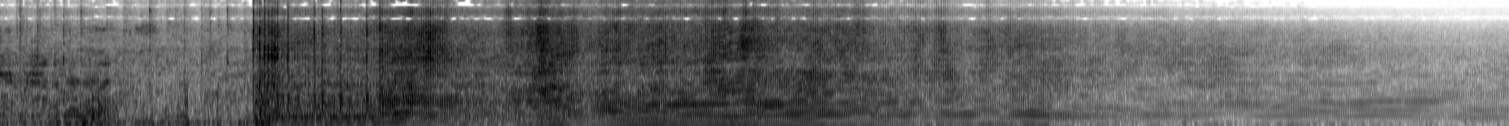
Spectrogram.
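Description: Drag-racing motorcycle launching hard off the start line a little under two seconds in, its engine pitch climbing and dropping back with each quick gear change, then fading as the bike runs away down the strip.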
